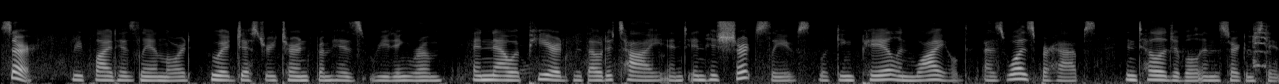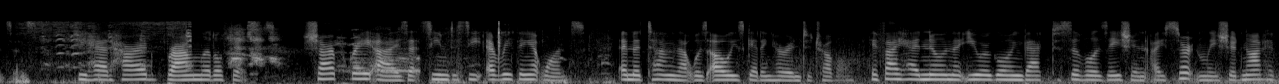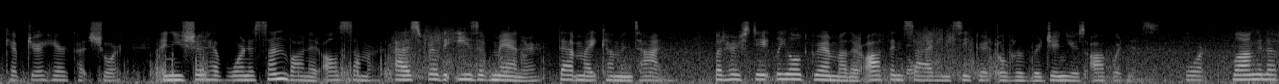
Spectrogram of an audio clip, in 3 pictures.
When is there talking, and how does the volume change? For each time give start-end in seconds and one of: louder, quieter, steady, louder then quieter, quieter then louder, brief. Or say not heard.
0.0-38.3 steady.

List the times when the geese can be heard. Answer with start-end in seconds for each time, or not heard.
12.4-18.9.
